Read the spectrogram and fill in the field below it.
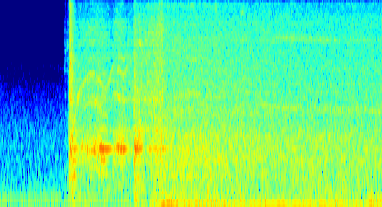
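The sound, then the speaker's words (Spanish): A car engine cranks with a quick whirring starter burst, catches, and settles into a steady low idle rumble, with no one talking, as a woman starts the car after buckling her seatbelt. “Los pestillos suenan y se suben al auto se abrochan el cinturón y ella trata de prender el motor.”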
